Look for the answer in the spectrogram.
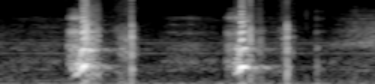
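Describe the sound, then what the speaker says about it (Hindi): Two short, sharp hiccups from a newborn baby about half a second apart, each a quick breathy catch with a small trailing sound, close and clear in a quiet room. "बच्चा बहुत बार हिचकी लेने लगता है और लेते ही रहता है"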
